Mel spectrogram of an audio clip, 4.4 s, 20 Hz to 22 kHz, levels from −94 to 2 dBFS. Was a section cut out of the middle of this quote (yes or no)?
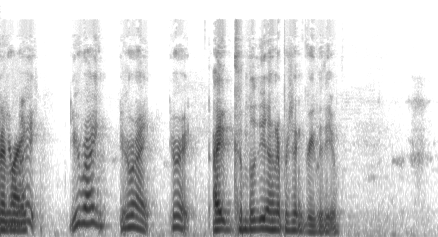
yes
